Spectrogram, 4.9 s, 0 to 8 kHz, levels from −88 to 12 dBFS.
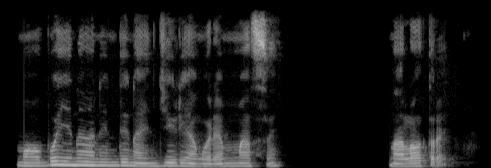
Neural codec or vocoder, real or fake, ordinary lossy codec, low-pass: none; real; none; 7.2 kHz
